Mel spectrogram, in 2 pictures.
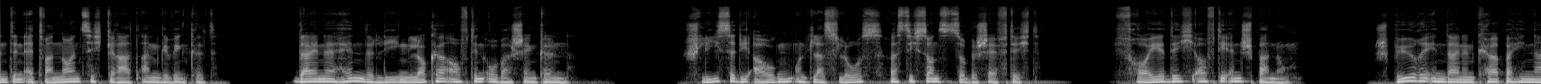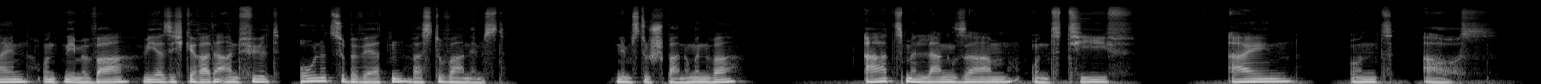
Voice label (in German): App Healthcare entspannt ruhig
